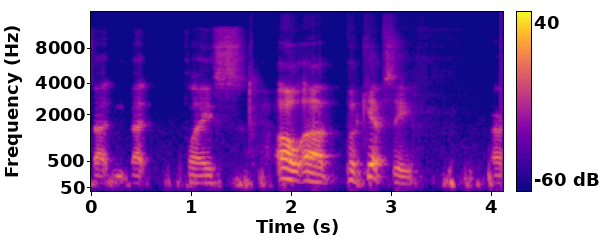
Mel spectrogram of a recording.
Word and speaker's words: Poughkeepsie: I'm not even sure how you pronounce that place. Oh, Poughkeepsie. All right, Poughkeepsie.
